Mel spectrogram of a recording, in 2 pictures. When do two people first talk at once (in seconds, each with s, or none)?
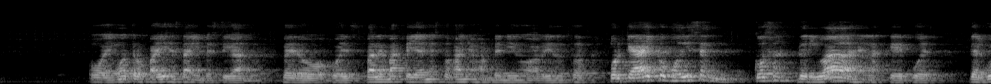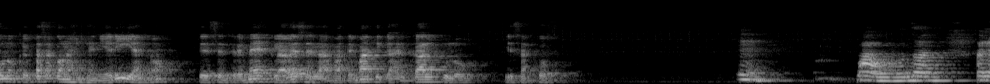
none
